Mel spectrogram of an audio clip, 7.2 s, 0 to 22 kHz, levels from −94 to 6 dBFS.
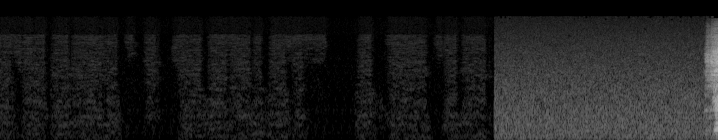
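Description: At 4.94 s the speech suddenly turns roomy and hollow, loses bass, drops about 15 dB, and carries room noise around 30 dB below it until the end. This is likely a switch to a distant microphone after the close one dropped out.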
